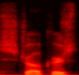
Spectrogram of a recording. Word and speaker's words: Stoker: So, the inspiration for Bram Stoker's Dracula.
